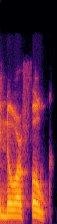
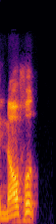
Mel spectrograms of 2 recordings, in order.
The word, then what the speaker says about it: Norfolk: We don't say Norfolk. That lets me know you from Massachusetts, or that lets me know you from Connecticut, or, you know, Iowa. Everybody, if you from Virginia, you say Norfolk, you say Norfolk. I think that's the only appropriate way to pronounce this shit.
